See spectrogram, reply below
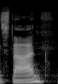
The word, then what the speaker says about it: Snaadt: Today, I have Ryan Snaadt with Snaadt Media Group, right? – Yes, yeah. Ryan Snaadt. It rhymes with odd. That's what I always tell people.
